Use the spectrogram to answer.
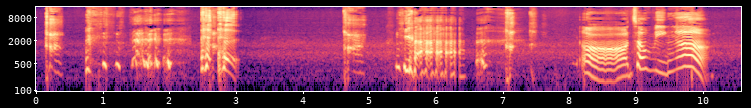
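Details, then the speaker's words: Infant nearly 8 months old, asked whether he can imitate a cough, makes several short, breathy voluntary fake cough-like bursts, then babbles with a clear voiced sound. "你会咳嗽吗？你会学咳嗽吗？"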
